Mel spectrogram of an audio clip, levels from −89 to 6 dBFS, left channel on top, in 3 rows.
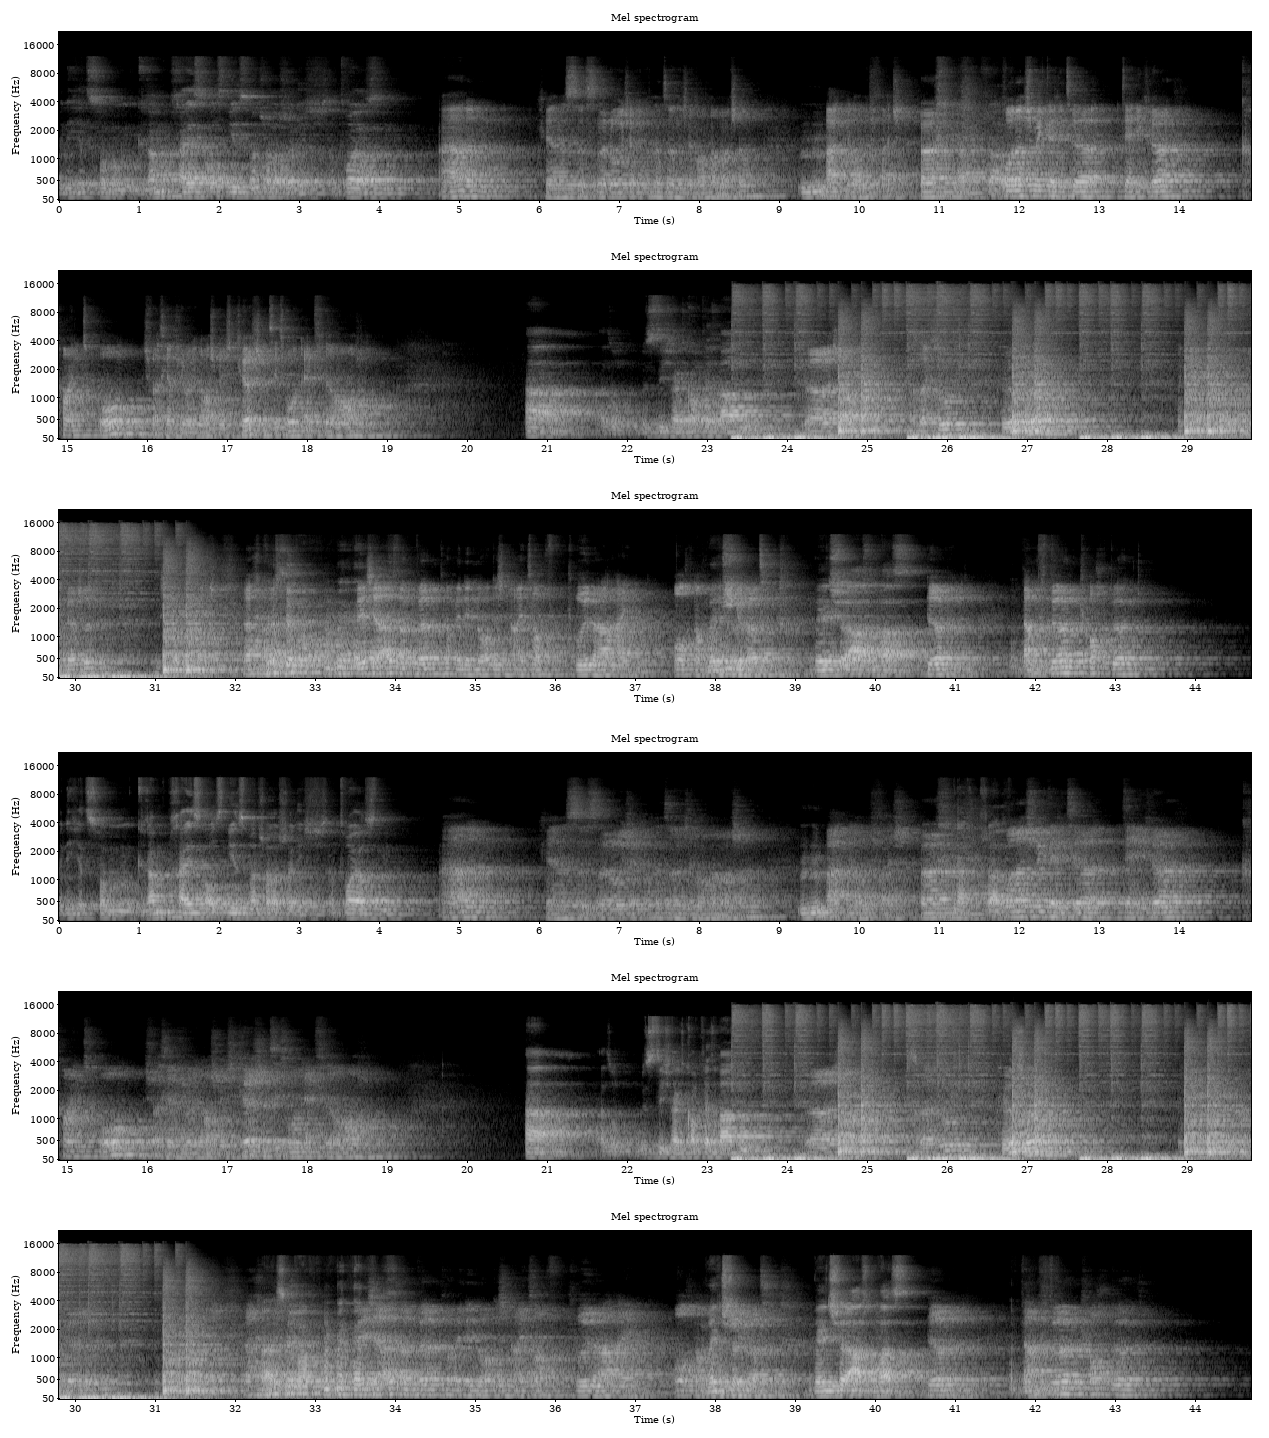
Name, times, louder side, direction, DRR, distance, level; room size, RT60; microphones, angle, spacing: voice 1, 0.0-4.2 9.2-9.6 11.2-11.9 20.7-21.3 21.6-23.6 25.5-25.6 26.1-26.3 26.6-27.4 32.3-33.7 37.8-38.4 39.2-40.4 41.7-42.2, right 1 dB, 70° right, 2 dB, 0.5 m, -24 dB
voice 2, 4.8-5.4 6.1-8.7 9.6-11.5 11.8-13.0 13.3-14.0 14.8-18.8 24.2-25.0 25.5-26.1 28.9-30.3 31.0-32.8 33.5-36.0 36.2-37.1 37.5-39.0 40.7-41.1 41.9-43.3, left 2 dB, 70° left, -3 dB, 0.4 m, -26 dB
sound 1, 23.3-31.8, equal, 15° right, 0.4 m, -20 dB
4.6 x 2.3 x 4.7 m, 2.2 s
head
